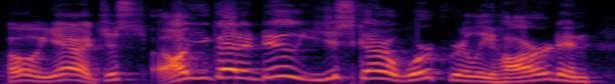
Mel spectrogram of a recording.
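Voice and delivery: mock the know-it-all boomer's easy advice. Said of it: "they still have that mentality where they're like".

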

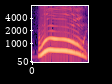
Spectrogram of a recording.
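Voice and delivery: high, loud whooping cheer; cheering woo. Retold or imitated. Acts out a character cheering.

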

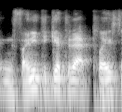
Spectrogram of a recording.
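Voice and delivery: usual speaking voice

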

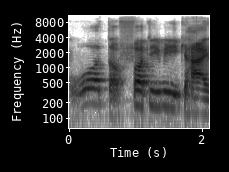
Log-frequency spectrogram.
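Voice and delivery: high, drawn-out baffled protest; retold incredulous reaction; baffled disbelief. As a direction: stretch it out high, as if you can't believe it. Retelling his baffled reaction to advice.

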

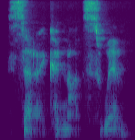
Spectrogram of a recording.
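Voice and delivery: whispered verse under the breath. Acted. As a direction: mutter it in a whisper. King muttering the verse.

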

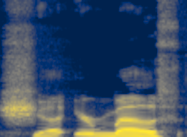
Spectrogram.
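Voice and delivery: loud, slow shut your mouth; dad telling his nine-year-old off, loud and slow; mock snap. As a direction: drag it out like a fed-up dad. Dad snaps at kid.

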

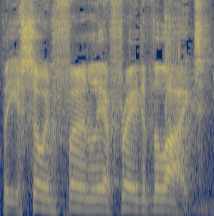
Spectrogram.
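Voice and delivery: loud, high exasperated outburst; bursting out. A narrator's reading. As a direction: burst out at the stranger. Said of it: "I burst out".

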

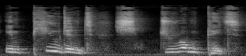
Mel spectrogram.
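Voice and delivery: loud, high, drawn-out insults; raging, heavily stretched shout; furious shouting. A narrator's reading. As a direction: hurl slow, enraged abuse. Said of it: "he shouted".

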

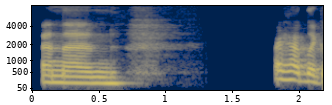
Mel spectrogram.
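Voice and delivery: ordinary delivery

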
